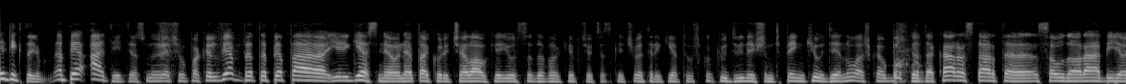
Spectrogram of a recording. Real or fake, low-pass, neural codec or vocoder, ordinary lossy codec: fake; 7.2 kHz; codec, 16 kHz, 1.1 kbps, Voila-Tokenizer; MP3, 64 kbps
